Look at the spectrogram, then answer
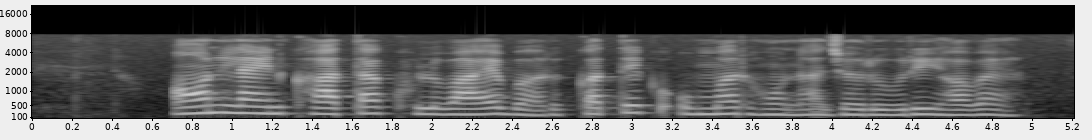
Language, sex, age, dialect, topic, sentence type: Chhattisgarhi, female, 36-40, Western/Budati/Khatahi, banking, question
